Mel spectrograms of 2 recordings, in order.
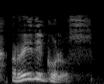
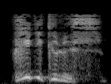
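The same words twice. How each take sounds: First: Casual, unraised spell; almost nonchalant. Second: High, raised spell cry; shouted spell. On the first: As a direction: toss the incantation off lightly. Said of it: "d'un ton presque nonchalant". (ton presque nonchalant) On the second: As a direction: cry out the incantation. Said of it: "cria-t-il". (incantation criée) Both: A narrator's reading.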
